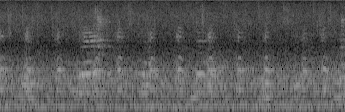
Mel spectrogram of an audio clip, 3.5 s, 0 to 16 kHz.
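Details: Canada goose (Branta canadensis) filmed in Los Gatos, California, USA, on 16 March 2019: faint low honks heard a few times through heavy steady background noise and rumble.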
